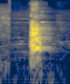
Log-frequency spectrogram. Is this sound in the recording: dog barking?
yes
